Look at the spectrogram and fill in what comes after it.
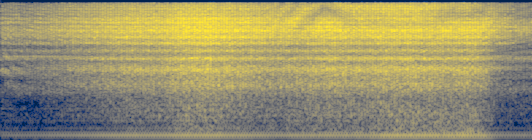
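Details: Homemade air compressor after reconnecting a loose wire that stopped it: steady low motor hum with rushing intake swell building and easing; runs smoothly and draws air normally.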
